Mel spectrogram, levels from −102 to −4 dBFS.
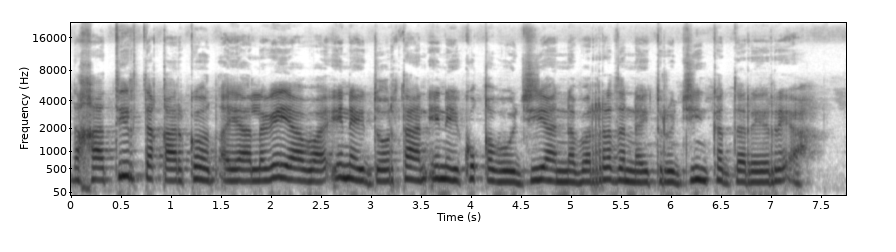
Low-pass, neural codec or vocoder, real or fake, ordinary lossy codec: none; vocoder, 44.1 kHz, 128 mel bands every 256 samples, BigVGAN v2; fake; none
